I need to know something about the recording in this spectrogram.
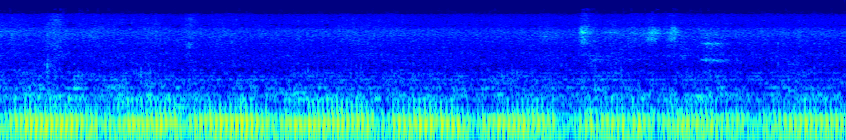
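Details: Pet cat purring continuously, a low vibrating drone pulsing in rhythmic breath cycles roughly every second, with faint light rustles near the end.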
